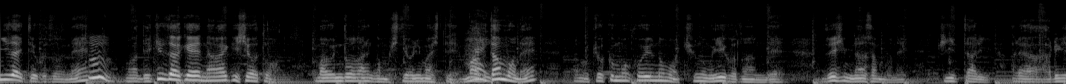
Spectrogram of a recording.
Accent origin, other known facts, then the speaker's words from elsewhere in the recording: Kimitsu, Chiba, Japan; also born or lived in Ibaraki; 生まれはちょっとね茨城県だったんですけどね、はい、もうほとんどこちらに来てました。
